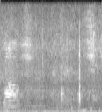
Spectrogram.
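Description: Quiet concert-hall room noise with a low steady hum before an orchestra starts to play. A brief high, wavering vocal-like cry comes at the very start, followed by a few faint clicks.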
